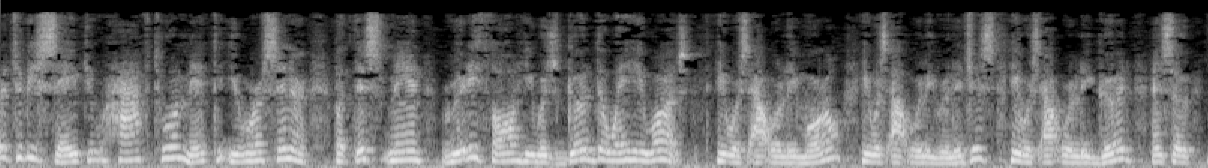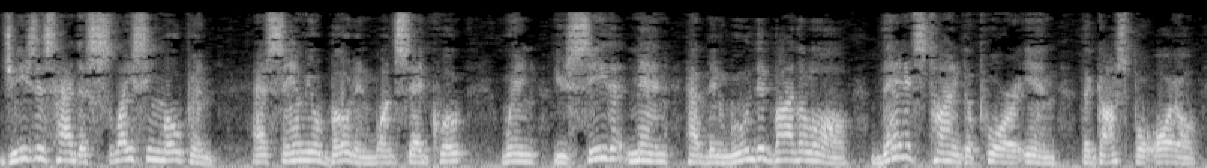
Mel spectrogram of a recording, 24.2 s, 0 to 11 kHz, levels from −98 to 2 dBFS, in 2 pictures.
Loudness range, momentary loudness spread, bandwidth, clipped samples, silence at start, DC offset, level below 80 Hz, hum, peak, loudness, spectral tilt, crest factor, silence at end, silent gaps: 1 LU; 5 LU; 8.8 kHz; under 0.1%; 0 s; under 0.1%; -36 dBFS; none; -2 dBFS; -14 LUFS; -6.5 dB/octave; 12 dB; 0 s; none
